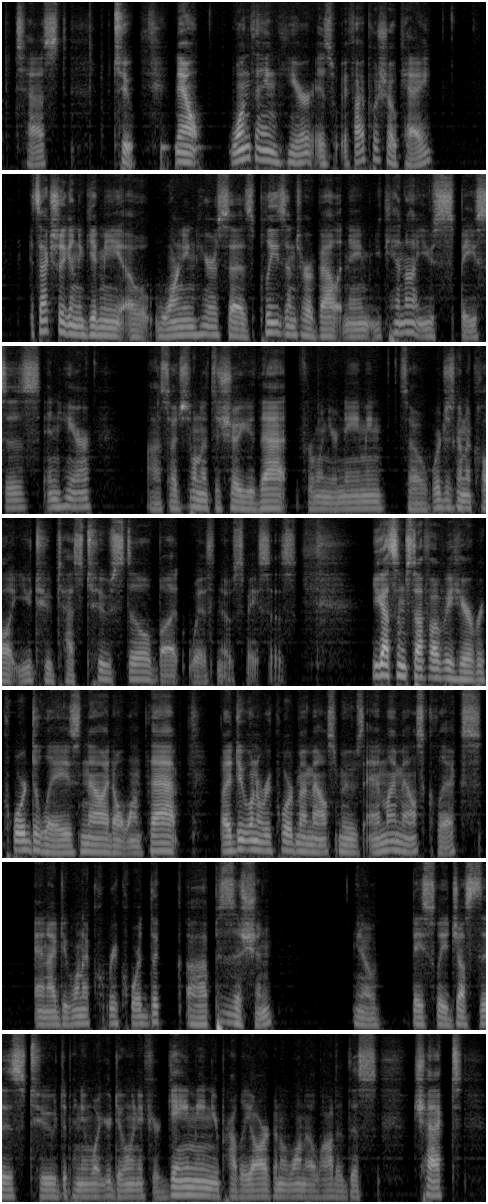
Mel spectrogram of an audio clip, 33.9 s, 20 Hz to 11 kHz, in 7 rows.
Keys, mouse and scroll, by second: 0.0-1.0 typing, 4.4 click, 9.1 click, 10.5 click, 11.2 BackSpace, 11.7 click, 12.7 BackSpace, 13.5 click, 19.9 click, 22.3 click, 22.8 click.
